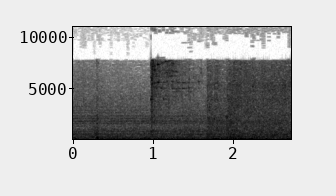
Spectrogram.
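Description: A glass bottle shatters.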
